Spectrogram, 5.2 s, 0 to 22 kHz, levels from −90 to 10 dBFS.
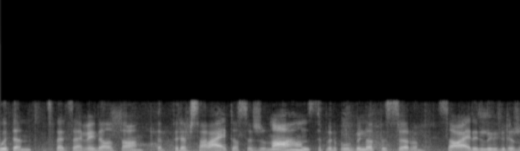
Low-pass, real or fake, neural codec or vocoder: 7.2 kHz; fake; codec, 16 kHz, 0.8 kbps, ZipCodec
